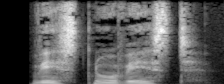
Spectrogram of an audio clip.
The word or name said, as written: vestnordvest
